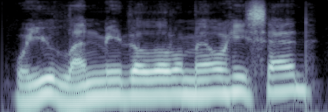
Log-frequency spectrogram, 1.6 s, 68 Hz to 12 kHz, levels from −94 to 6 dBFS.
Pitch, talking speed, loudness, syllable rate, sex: 150 Hz, 330 wpm, -13 LUFS, 6.8 syllables/s, male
